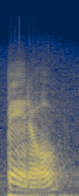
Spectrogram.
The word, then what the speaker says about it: pero: The differences in the Spanish sound ere as in pero and the R as in perro are important because they result in a change of meaning.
